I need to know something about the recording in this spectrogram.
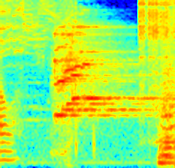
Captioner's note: poink!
